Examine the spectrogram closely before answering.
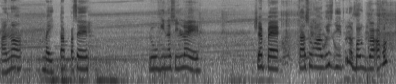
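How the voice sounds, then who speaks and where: Amid noticeable background noise, a woman speaks in a high voice at a fairly slow pace with long, frequent pauses, fairly even intonation and very even loudness. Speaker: gaming youtuber. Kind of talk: gameplay commentary. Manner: casual, chatty.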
